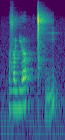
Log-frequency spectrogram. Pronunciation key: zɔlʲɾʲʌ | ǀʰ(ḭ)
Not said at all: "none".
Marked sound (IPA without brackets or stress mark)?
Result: ḭ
